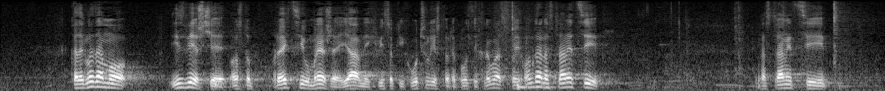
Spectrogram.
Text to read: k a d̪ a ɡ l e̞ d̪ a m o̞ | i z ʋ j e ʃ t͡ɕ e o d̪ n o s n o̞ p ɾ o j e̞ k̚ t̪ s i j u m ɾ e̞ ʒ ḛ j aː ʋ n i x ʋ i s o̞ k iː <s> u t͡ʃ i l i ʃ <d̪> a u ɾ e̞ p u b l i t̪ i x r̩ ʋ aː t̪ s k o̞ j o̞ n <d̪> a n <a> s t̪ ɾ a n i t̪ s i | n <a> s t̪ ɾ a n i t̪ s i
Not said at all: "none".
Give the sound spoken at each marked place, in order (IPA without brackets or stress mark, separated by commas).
x, t̪, d̪, a, a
